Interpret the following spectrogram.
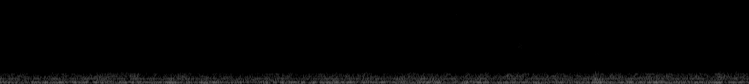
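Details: Ragdoll cat purring, a steady low rumble filling all seven seconds with an even, unbroken throb and no pauses; a few faint higher clicks and rustles break in near the middle.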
